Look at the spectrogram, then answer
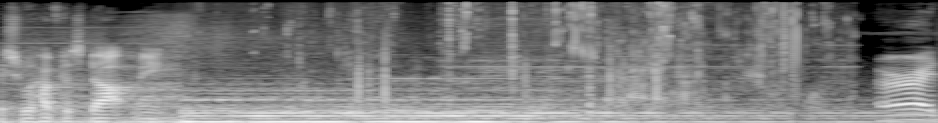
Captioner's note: deep ominous music; tape fast-forwarding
